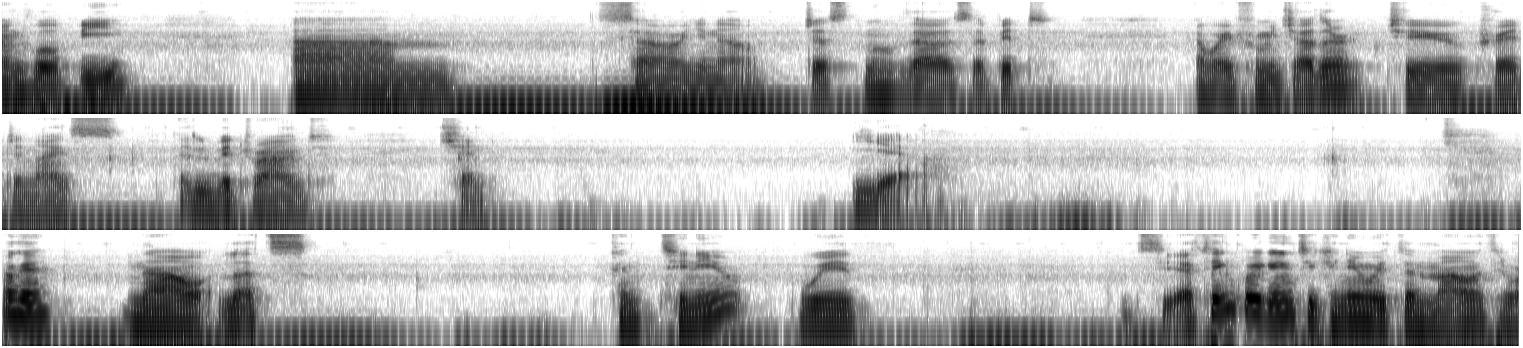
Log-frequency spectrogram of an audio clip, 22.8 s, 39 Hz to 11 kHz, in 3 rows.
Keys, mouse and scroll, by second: 0.3 click, 1.9 Tab, 2.1 a, 2.3 a, 2.9 ctrl+n, 4.7 middle click, 4.9 g, 6.6 g, 7.7 Tab, 10.5 a, 13.0 Tab, 13.3 Tab, 15.9 Tab, 17.0 g, 18.0 g, 19.2 g, 20.4 a, 20.7 Tab, 22.0 Tab.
